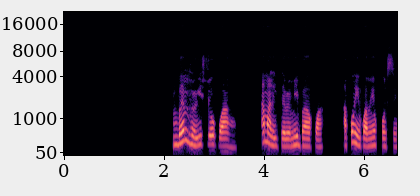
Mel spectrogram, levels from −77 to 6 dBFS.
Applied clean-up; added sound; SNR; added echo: none; none; none; none.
